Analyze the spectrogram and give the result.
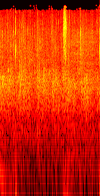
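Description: A room full of people applauding steadily, dense overlapping claps at a moderate, even level with no pauses, heard from within the crowd.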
